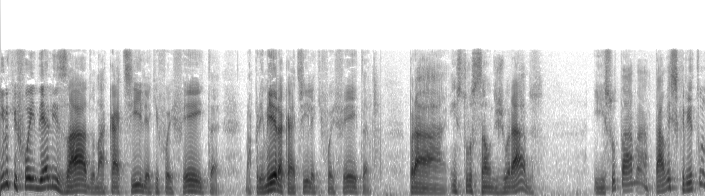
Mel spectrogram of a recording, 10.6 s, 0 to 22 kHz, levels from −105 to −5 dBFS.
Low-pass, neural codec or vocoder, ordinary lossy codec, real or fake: none; none; none; real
